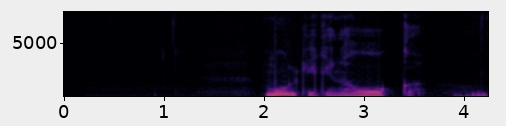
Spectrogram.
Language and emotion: Russian, sad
